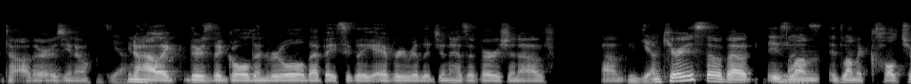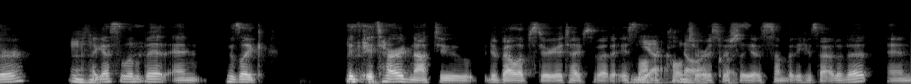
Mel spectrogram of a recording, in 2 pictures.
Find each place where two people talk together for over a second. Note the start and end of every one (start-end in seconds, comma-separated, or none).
15.4-16.6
